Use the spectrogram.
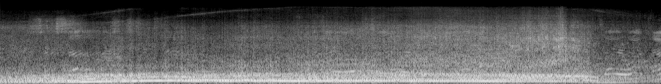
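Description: Dodge pickup truck roaring down a drag strip at a production truck drag race, a loud engine wail rising in pitch through the run and fading at the end, with an announcer talking over it.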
